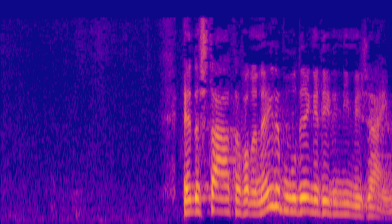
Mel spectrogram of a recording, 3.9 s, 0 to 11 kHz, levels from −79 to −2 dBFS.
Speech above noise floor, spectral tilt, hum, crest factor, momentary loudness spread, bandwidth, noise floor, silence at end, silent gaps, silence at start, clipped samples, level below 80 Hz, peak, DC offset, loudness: 34 dB; -5 dB/octave; none; 18 dB; 6 LU; 8.8 kHz; -56 dBFS; 0 s; none; 1.65 s; under 0.1%; -68 dBFS; -8 dBFS; under 0.1%; -23 LUFS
